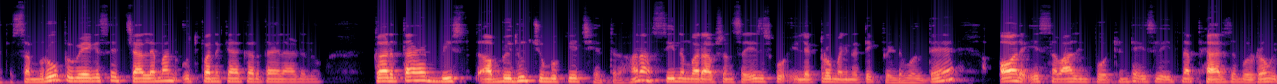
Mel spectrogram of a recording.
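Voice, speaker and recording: A man's voice: mid-range voice, dark tone. A young man with a Bihari Hindi accent, going through exam questions, repeating each answer and coaxing his students along. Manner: repetitive, coaxing, calls students darlings. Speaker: teacher. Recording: dull lo-fi recording.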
